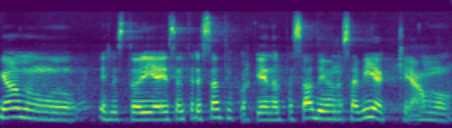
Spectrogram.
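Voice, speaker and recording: Moderate-paced speech from a woman at medium pitch, fairly even in intonation, over noticeable background noise. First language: not Spanish; learner (speaking Spanish). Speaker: YouTuber. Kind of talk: casual vlog monologue. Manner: halting, with fillers.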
